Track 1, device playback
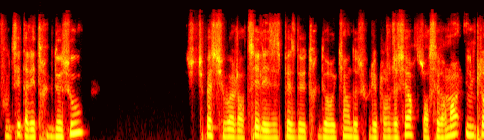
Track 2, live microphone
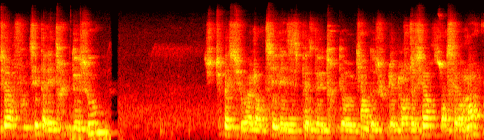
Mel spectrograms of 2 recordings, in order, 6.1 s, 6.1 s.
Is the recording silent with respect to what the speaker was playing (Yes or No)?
No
